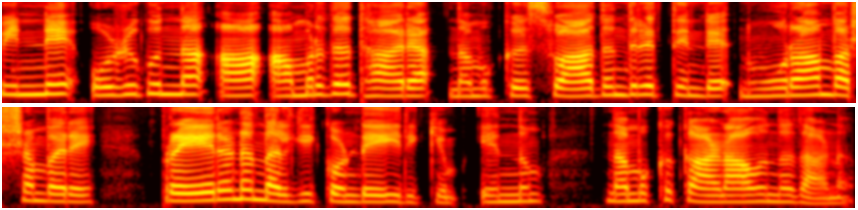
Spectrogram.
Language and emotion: Malayalam, neutral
